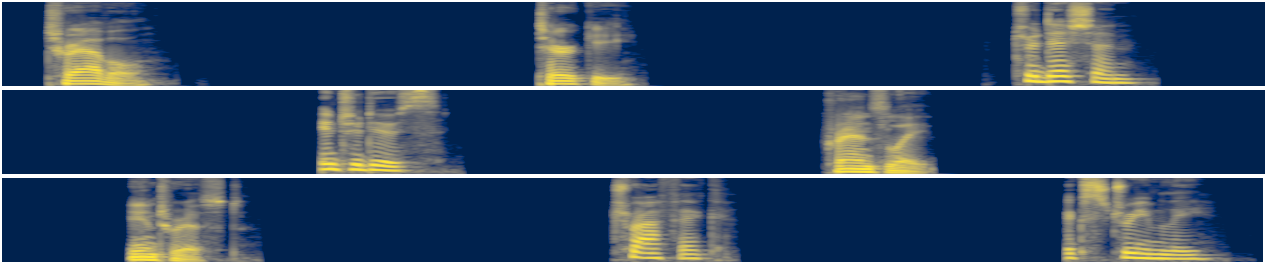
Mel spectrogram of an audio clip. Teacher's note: T plus R sounds like an almost ch sound. When the T is followed by an R sound, the T changes and becomes an almost ch sound.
